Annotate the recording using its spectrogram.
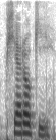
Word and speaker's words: pierogi: And it's a dumpling and it's called pierogi. – Mm. – You spell it pierogi, P-I-E-R-O-G-I.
